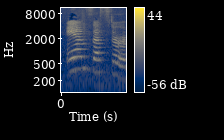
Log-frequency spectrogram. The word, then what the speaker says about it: ancestor: How many syllables is ancestor? Aaron? 3. Ancestor. Ancestor. A-N-C-E-S-T. C. Soft C, not S.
